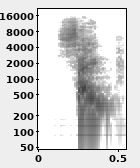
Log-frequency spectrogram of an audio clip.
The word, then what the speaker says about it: Sipe: to be pronounced well not snape like some of the uh some of the people say but it's site i didn't realize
